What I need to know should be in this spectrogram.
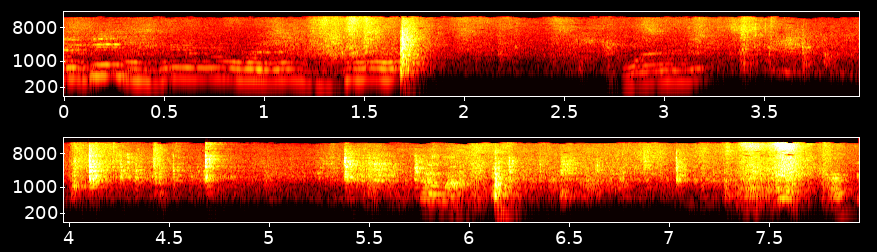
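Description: Hangers clack in a wardrobe.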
